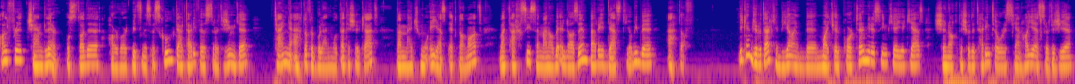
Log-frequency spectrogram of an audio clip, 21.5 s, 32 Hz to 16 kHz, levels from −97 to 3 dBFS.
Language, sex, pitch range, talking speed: Persian, male, 115-140 Hz, 125 wpm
